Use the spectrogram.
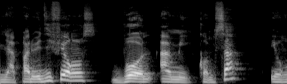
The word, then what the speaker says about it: bon: expliquer là l'illusion question nous écrit bon et puis nous prononcer bonne le faux féminin ou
